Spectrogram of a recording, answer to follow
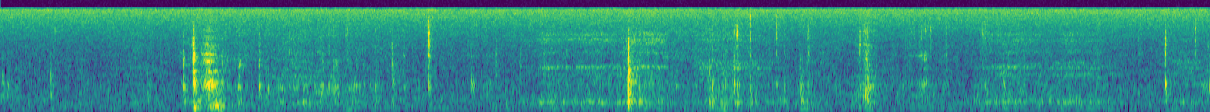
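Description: Faint handling noise from the plastic case and parts of a radio-control transmitter being worked on by hand. A few small scattered clicks stand out, the sharpest about three seconds in.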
